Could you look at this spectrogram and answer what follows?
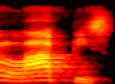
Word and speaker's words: lápis: Outro exemplo, a palavra lápis. Lápis. Por que que eu acento a palavra lápis? Primeiro porque ela é uma paroxítona. Lá a sílaba tônica recai sobre a penúltima e ela termina em is, ó.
